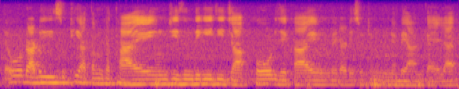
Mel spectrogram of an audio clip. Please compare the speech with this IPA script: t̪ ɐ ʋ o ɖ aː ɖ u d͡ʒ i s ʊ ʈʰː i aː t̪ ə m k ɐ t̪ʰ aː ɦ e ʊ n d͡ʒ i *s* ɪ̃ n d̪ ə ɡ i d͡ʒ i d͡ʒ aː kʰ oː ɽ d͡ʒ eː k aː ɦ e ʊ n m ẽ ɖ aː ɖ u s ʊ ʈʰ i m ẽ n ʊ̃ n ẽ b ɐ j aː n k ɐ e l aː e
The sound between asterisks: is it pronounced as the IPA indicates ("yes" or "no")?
no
